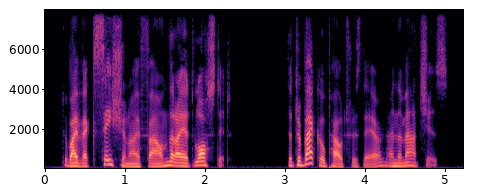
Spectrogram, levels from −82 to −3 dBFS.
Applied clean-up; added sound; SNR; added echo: neural diffusion model UNIVERSE++.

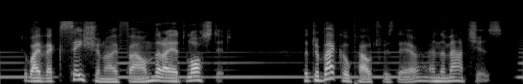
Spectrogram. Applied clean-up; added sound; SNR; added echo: neural mask model RNNoise.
